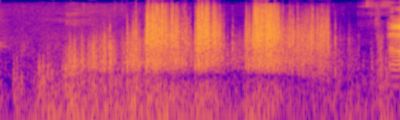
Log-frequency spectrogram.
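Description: Wind buffeting the microphone: a dense low rumble throughout, with several louder gusts of hiss in the middle.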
